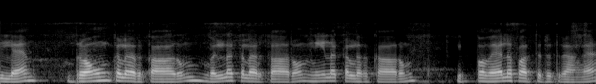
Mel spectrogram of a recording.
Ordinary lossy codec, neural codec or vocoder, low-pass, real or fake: none; codec, 16 kHz, 2 kbps, FunCodec, trained on Chinese and English, 25 frames a second; 7.2 kHz; fake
